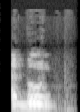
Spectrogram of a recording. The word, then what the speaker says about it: ebullient: Can you please post a video of someone pronouncing it? Ebullient. Please. So you can understand how to properly pronounce it, you uncultured swine.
